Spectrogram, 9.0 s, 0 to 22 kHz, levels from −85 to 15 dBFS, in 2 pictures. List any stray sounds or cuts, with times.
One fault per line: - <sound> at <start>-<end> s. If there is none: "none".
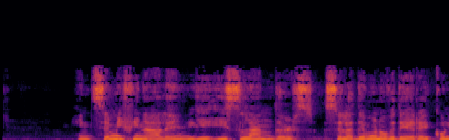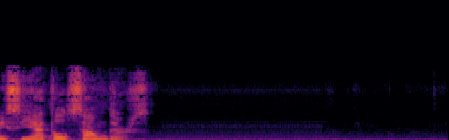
none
